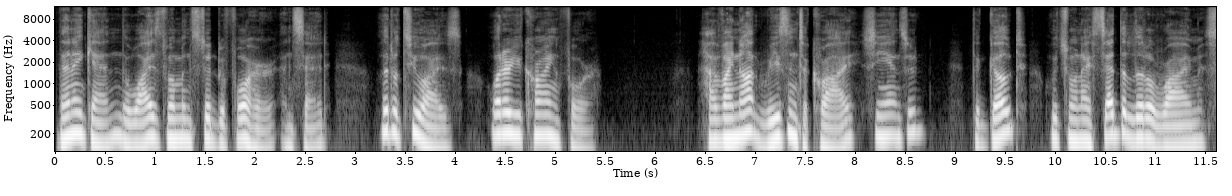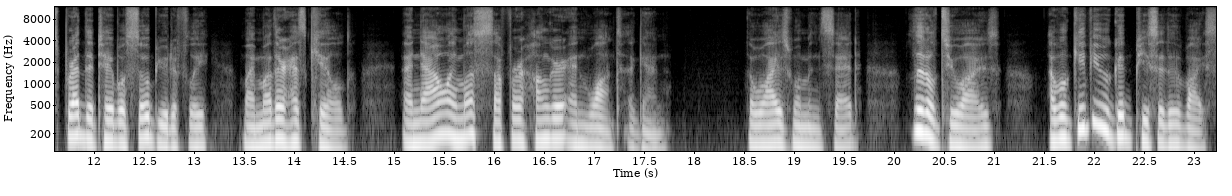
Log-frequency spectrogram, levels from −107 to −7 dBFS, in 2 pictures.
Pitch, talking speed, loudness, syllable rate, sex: 145 Hz, 180 wpm, -21 LUFS, 5.2 syllables/s, male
